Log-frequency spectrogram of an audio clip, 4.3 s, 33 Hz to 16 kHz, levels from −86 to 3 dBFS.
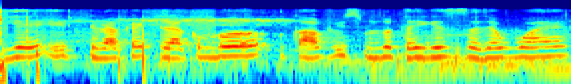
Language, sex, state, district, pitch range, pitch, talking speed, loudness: Hindi, female, Himachal Pradesh, Shimla, 225-250 Hz, 240 Hz, 180 wpm, -17 LUFS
